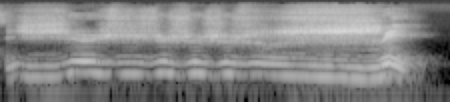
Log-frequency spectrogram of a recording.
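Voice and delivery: put-on soft, stuttering child voice; childish sound game. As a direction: play a kid toying with syllables. Kids play with sounds.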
